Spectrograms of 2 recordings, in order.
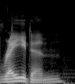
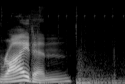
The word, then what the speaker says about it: Raiden: They call him Raiden. Like that is is crazy to me because it's literally pronounced in the game. Everyone calls him Ryden. Why would you why would you pronounce it wrong when it is pronounced in the game for you?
